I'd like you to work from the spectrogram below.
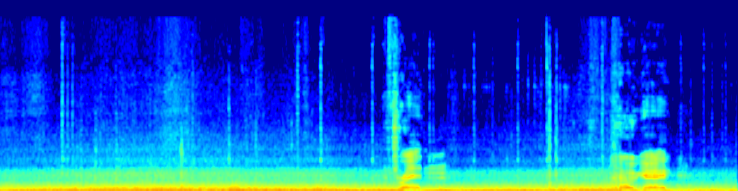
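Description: Cars pass on a road outside, a continuous rushing traffic roar that swells and fades as vehicles go by, with someone speaking briefly over it.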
